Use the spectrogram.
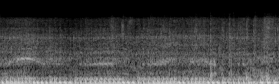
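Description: A 2022 Yamaha FZ-S Deluxe motorcycle being ridden, its engine holding a loud, steady, close drone with a slight rumbling pulse throughout, and no talking.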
